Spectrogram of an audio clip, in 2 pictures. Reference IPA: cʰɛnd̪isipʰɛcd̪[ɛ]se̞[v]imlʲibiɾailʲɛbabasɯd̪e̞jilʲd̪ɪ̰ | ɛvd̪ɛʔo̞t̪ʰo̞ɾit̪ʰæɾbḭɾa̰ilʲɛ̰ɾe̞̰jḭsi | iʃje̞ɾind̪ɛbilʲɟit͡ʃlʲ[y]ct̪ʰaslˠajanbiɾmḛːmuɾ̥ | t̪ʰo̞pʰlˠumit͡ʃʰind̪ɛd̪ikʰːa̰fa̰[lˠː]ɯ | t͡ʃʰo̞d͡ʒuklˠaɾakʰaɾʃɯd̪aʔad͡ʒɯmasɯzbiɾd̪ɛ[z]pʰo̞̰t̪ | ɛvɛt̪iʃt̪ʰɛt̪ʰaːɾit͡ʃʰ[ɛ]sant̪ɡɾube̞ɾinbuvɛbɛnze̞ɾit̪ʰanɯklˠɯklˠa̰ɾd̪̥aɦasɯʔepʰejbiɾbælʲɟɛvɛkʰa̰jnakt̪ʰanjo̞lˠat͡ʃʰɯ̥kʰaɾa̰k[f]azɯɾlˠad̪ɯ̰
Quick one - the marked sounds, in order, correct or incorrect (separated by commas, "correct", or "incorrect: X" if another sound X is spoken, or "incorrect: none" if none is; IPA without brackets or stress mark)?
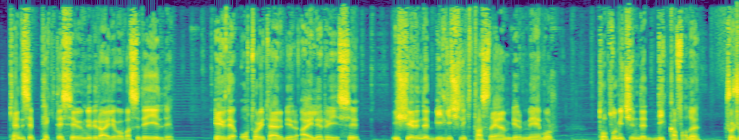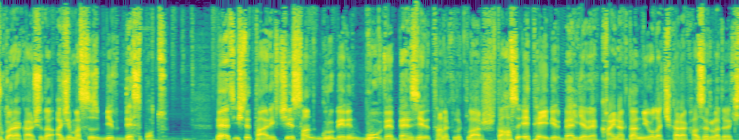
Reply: correct, correct, incorrect: i, incorrect: lˠ, incorrect: s, incorrect: i, incorrect: h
